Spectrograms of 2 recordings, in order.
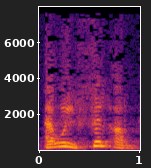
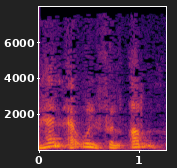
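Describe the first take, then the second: First: "في الأرض" run together, the ya of "في" dropped. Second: "في" said with a full long ya before "الأرض"; wrong take. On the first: Quran teacher showing the student "في الأرض" joined, no ya. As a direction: glide "في" straight into "الأرض" with no ya. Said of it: "لكن هل أقول في الأرض". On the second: Teacher showing the student the wrong "في الأرض" with long ya. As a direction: hold the ya of "في" as if it were kept. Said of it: "تنفع في الأرض دي فل". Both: Shown as a demonstration.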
